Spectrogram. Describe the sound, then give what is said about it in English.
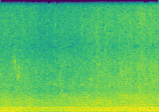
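Honeybees buzzing in two backyard beehives on a back deck: a dense, steady, droning hum that holds at an even loudness without a break, with no voices. “That's the sound of the two beehives on my back deck.”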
